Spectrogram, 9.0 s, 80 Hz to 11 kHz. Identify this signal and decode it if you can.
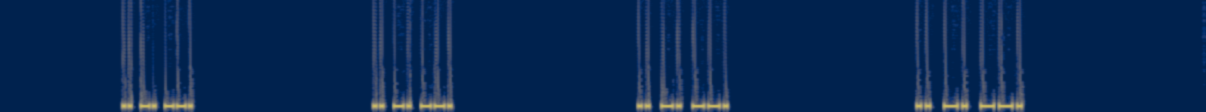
Morse code, heard as a keyed tone, about 48 wpm, 700 Hz. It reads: ING ING ING ING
